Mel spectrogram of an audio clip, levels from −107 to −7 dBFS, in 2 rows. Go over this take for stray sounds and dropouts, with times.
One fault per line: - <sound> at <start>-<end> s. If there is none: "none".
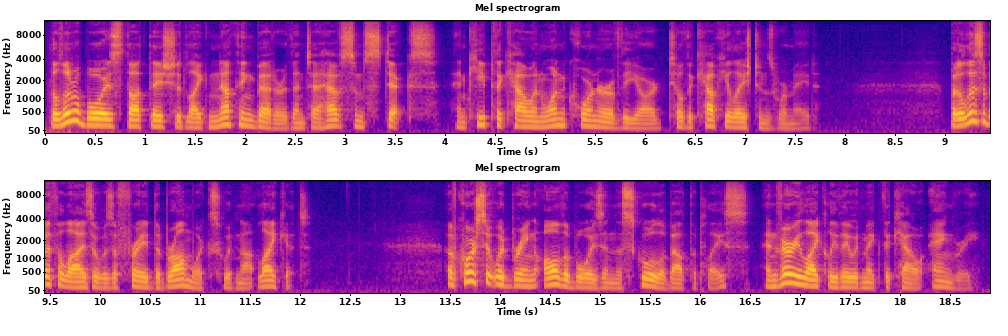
- dropout at 7.0-7.1 s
